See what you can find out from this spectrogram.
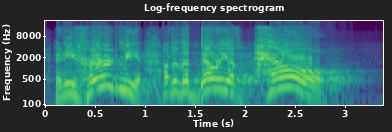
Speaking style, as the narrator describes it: cried I

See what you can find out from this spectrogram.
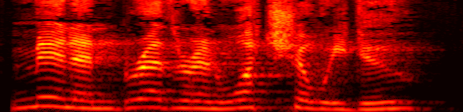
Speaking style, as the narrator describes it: about 3,000 souls were pricked in their hearts and cried out

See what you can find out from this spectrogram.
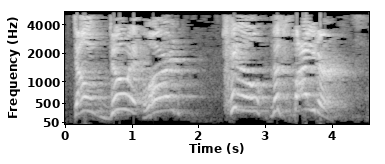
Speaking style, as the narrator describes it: a young man who had heard this long enough shouted

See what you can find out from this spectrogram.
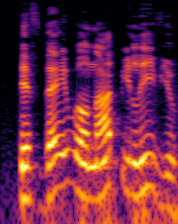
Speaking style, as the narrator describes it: God said

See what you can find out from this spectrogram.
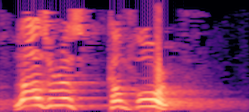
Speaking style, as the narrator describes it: He cried with a loud voice

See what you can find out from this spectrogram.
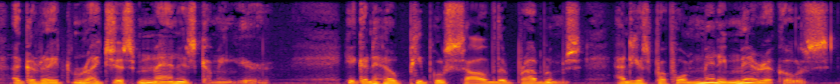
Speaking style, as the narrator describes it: someone cautiously whispered

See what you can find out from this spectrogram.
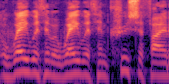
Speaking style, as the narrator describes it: They cried out

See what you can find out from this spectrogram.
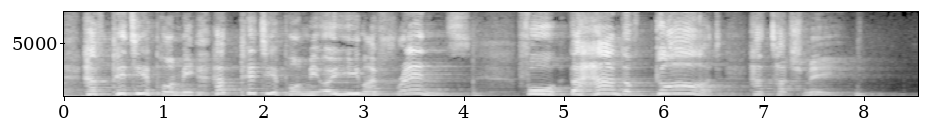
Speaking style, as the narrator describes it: Job cries out to his friends

